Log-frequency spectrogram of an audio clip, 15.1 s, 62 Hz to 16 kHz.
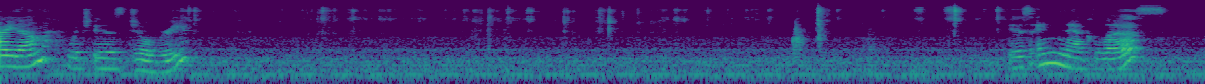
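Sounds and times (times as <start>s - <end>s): packaging crinkling: 2.4s - 10.7s.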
